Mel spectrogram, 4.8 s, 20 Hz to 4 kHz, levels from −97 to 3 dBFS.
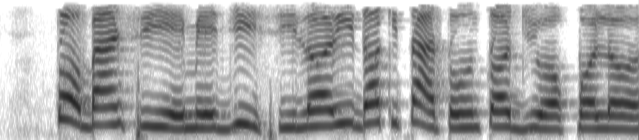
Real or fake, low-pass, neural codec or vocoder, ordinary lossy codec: real; 3.6 kHz; none; MP3, 32 kbps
